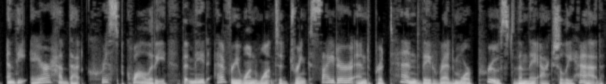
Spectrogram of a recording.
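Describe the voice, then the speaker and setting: A man's voice: mid-range voice, slightly rough, dry recording. A man reading scripted fiction as an audiobook narrator.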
